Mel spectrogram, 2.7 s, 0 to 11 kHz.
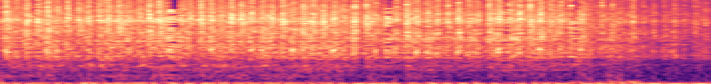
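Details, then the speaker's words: Kia Cerato, 676,087 km, after replacing injector seal rings that were sucking air and causing rough running: even, steady idle with low rumble and no stumbles or shakes; problem fixed, engine running properly. "Так, двигатель стал вообще ровно работать. Нету перебоя никакого уже. Все отлично, можно."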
